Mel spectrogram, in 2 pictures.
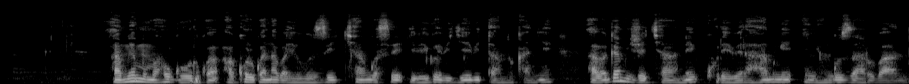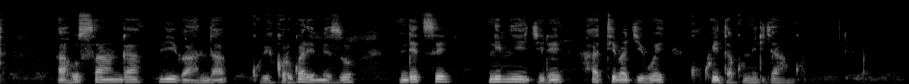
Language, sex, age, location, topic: Kinyarwanda, male, 25-35, Kigali, government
